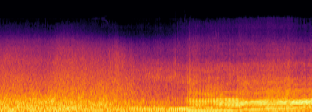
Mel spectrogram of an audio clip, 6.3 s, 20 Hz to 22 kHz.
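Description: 2021 Honda CRF450 single-cylinder four-stroke motocross engine running under throttle as the bike is ridden on a dirt track, heard from an onboard camera with a loud rushing noise over it. A bit over halfway through the rushing eases and the engine note comes through stronger and steadier as the bike climbs a slope.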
